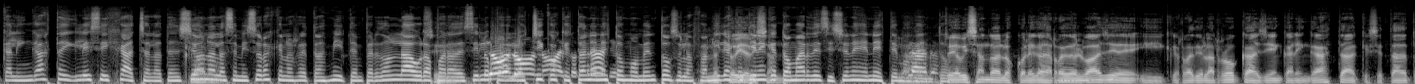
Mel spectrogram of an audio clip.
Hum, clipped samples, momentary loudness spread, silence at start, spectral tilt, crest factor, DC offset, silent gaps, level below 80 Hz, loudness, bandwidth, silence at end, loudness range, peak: none; under 0.1%; 8 LU; 0.05 s; -5.5 dB/octave; 14 dB; 0.8%; none; -34 dBFS; -15 LUFS; 16 kHz; 0.05 s; 6 LU; 0 dBFS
